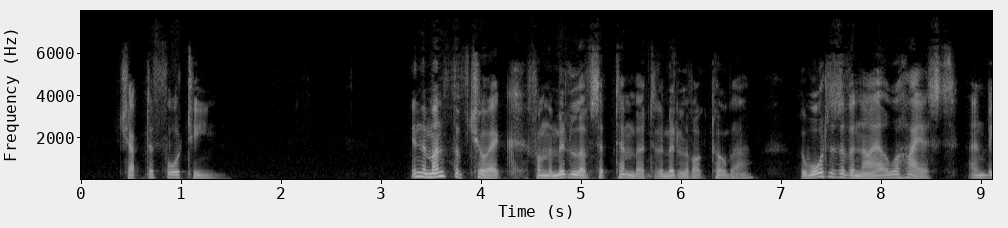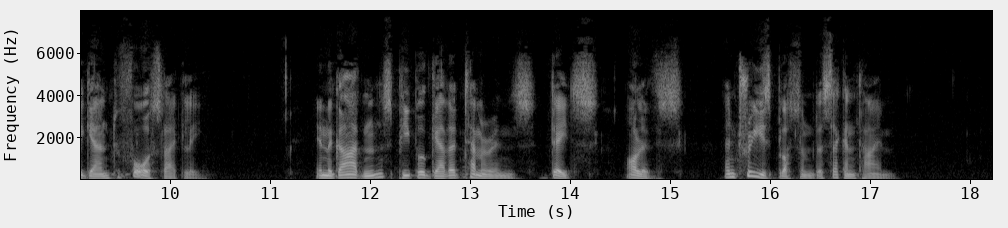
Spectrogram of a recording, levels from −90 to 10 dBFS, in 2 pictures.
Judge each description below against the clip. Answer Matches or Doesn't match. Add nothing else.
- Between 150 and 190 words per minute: Doesn't match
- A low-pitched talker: Matches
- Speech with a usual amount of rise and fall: Doesn't match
